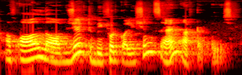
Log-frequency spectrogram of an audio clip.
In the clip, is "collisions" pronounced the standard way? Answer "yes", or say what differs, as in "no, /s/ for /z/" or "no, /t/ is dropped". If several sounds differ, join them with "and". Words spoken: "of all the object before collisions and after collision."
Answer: no, /ʃ/ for /ʒ/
